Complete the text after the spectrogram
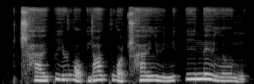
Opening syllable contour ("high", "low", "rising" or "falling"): rising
